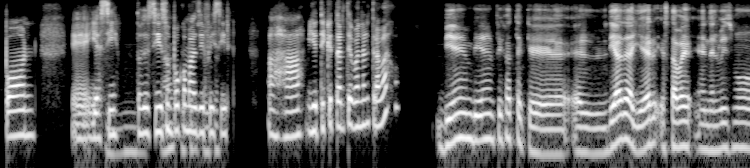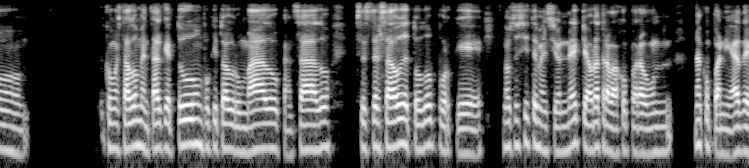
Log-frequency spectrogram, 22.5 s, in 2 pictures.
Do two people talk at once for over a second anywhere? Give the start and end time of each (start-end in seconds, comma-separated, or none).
1.6-3.3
